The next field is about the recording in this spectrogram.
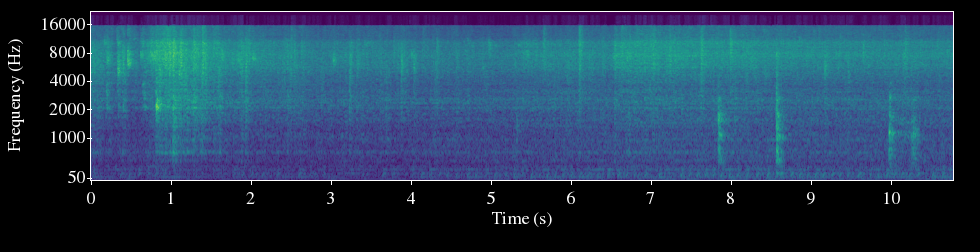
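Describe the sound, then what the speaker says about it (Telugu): Chopped onions frying in hot oil for Maggi noodles, a quiet hissing sizzle with occasional spatula scrapes and clinks, close by and without voices. "ఫస్ట్ నూనె వేసి మరిగిన తర్వాత ఉల్లిపాయలు వేసుకున్నాను"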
